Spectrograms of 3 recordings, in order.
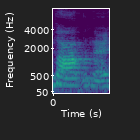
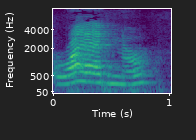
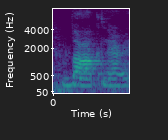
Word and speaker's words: Wagner: the famous aqua composer richard wagner not richard ragner richard walkner um i i have always been familiar with his first name being pronounced rich i don't know if it's ricard but you know correct me if i'm wrong but richard wagner you got to get that last name right it's a specific section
